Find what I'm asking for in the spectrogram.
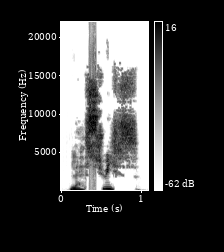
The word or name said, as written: Suisse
